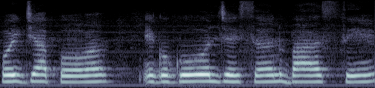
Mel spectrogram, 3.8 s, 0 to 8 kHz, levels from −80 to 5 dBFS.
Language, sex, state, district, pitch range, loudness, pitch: Bhojpuri, female, Uttar Pradesh, Gorakhpur, 215-225 Hz, -14 LUFS, 220 Hz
